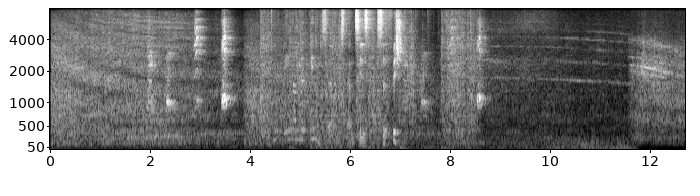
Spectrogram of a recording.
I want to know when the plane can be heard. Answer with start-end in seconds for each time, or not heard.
0.0-12.6.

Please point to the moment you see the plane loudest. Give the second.
2 s.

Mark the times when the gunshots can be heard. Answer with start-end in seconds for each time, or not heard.
4.2-8.6.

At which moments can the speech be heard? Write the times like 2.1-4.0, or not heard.
4.2-7.1.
